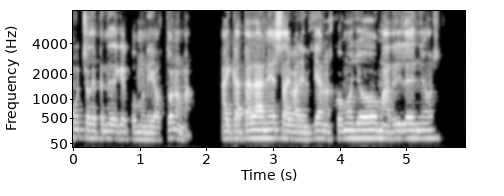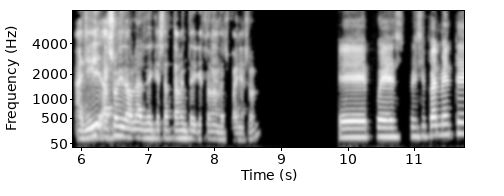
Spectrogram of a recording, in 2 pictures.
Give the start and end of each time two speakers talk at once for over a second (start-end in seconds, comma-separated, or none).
none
